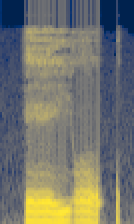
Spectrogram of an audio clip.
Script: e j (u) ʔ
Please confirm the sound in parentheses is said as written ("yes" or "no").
no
